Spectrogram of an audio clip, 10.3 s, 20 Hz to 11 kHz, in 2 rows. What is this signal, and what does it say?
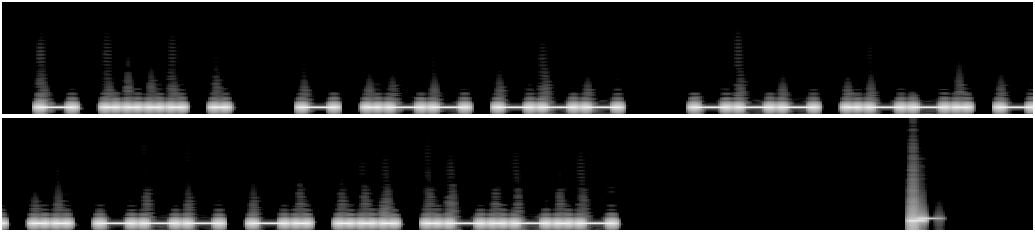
Morse code, heard as a keyed tone, about 22 wpm, 700 Hz. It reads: THE TWO OPTIONS.
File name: practice / 22wpm / Sentences with 3-Word Phrases - 22wpm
